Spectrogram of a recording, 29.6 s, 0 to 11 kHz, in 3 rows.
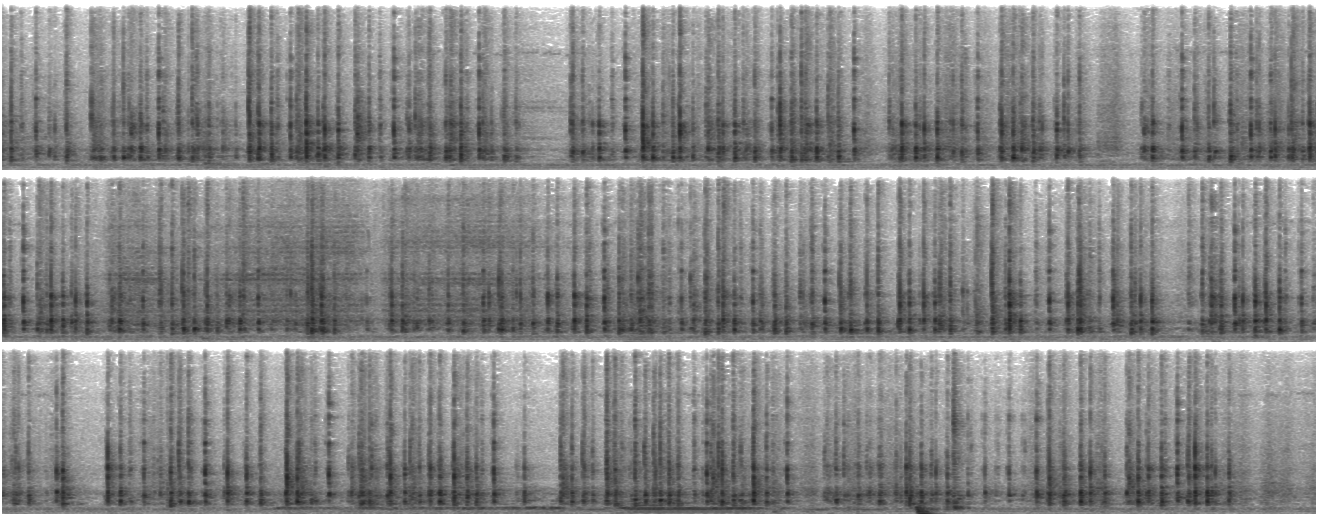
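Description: Fast, continuous typing on a hand-wired Dactyl Manuform split keyboard with a wood-filament case and silicone-lubed Gateron Brown tactile switches. It is a dense stream of keystrokes at about 68 words a minute, broken by a few brief pauses.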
